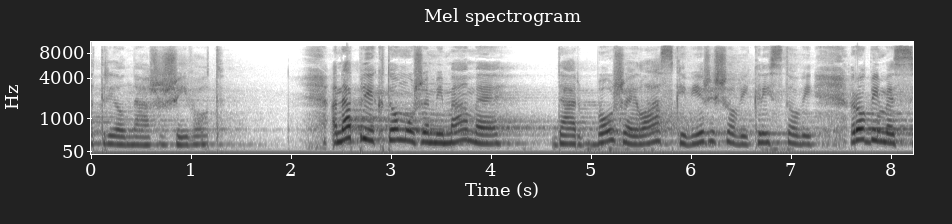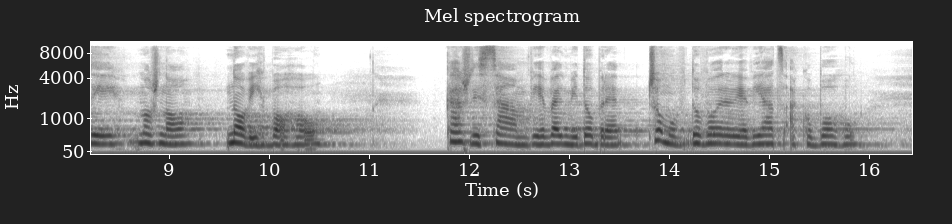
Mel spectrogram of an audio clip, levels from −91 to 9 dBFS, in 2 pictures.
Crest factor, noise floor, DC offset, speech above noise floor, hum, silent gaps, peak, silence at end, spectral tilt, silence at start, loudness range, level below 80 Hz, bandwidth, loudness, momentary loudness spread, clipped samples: 20 dB; -58 dBFS; 2%; 40 dB; none; none; 0 dBFS; 0.35 s; -5.5 dB/octave; 0 s; 5 LU; -52 dBFS; 10 kHz; -19 LUFS; 13 LU; under 0.1%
